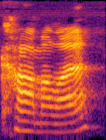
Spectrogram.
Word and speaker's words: Kamala: kamla Harris's parents that's shamala that's why we pronounce her name Kamala and that is her dad that black man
